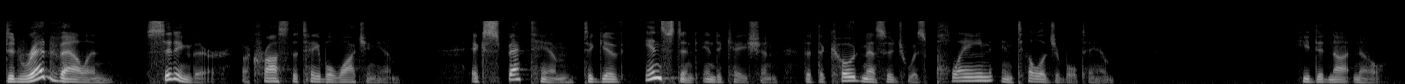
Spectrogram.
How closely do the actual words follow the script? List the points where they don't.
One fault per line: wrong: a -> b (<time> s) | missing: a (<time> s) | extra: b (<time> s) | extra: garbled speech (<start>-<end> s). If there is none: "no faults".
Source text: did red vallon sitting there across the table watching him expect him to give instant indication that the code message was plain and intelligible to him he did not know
missing: and (9.9 s)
